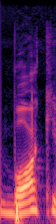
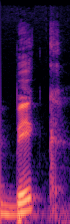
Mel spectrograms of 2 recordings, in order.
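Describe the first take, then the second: First: The vowel sounds like an 'o'. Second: The vowel sounds like an 'e'. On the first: It is the easier pronunciation that follows the spelling. "como tá escrito ali" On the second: It is the original German pronunciation. "como se fosse com E, porque o O é tremado"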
